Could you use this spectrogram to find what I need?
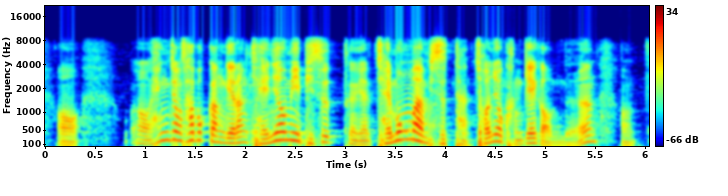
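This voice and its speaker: Against a quiet background, a man with a fairly high pitch speaks with very wide pitch swings and big swings in loudness, in a dry, close sound with no echo. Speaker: police officer teaching administrative law. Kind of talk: lecture. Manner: fast, slurred at times; hesitant, many fillers.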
